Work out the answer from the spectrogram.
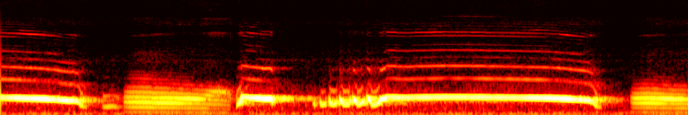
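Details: A female puter pelung African collared dove calls to the male. A falling coo and a coarse, buzzing note lead into a wavering stretch, then a long, even coo of over two seconds, ending on another buzzy note.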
